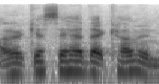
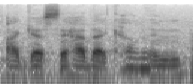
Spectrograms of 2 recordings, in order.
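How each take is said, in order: First: Said in the usual way. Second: Real crack in the voice on coming. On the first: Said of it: "coming, I'm sorry". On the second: Real, not acted. Reporter tired from a long day at work, voice crack. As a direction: let the voice break at the end. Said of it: "voice crack".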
